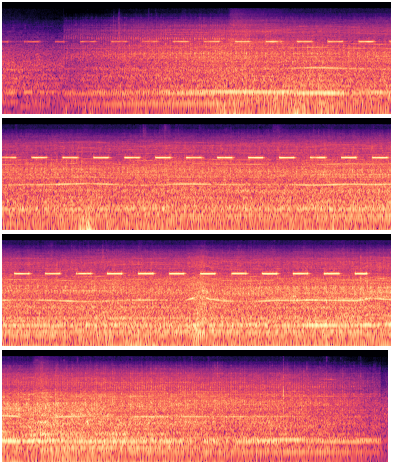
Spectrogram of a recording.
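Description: Irisbus (Iveco) city bus reversing slowly, its reversing alarm beeping about one and a half times a second over the steady hum of the diesel engine. The beeping stops about three-quarters of the way through while the engine keeps running.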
